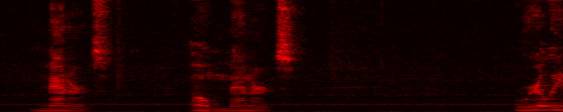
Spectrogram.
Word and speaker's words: Menards: other just google those students together and it's pronounced menards oh menards really not important though yeah it's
